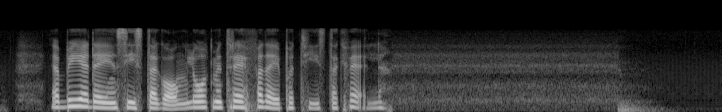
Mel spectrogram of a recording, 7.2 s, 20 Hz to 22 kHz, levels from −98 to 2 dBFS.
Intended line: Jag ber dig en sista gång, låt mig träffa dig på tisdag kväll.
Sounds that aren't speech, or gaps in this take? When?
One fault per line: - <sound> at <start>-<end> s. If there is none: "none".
none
